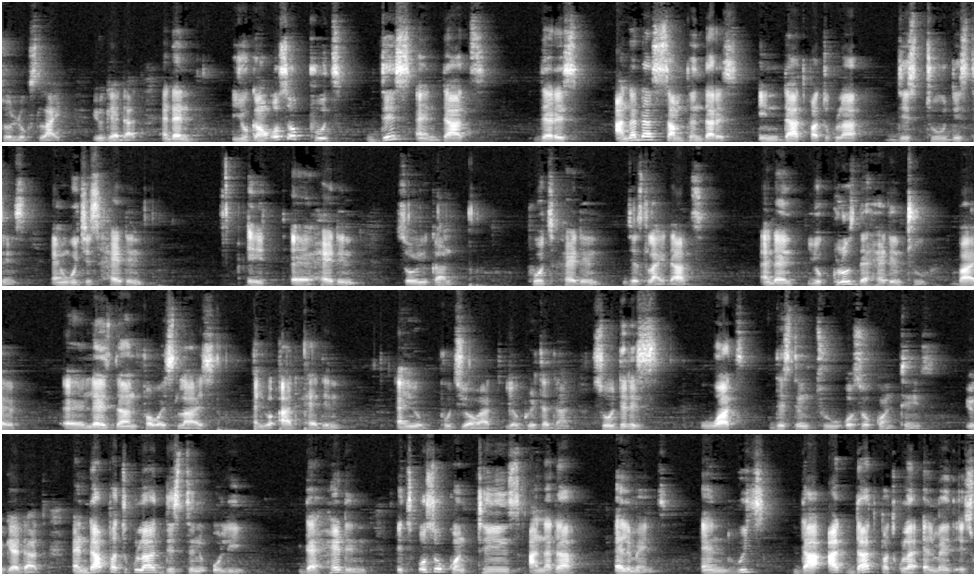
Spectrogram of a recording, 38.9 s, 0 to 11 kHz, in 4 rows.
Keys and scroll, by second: 11.0 shift+,, 12.0 h, 13.7 e, 14.0 a, 14.4 d, 15.9 shift+., 18.2 shift+,, 19.3 /, 21.6 h, 21.9 e, 22.2 a, 22.4 d, 23.7 shift+., 34.3 Return.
